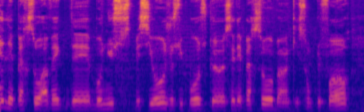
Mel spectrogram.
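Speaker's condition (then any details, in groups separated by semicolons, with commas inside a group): No condition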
